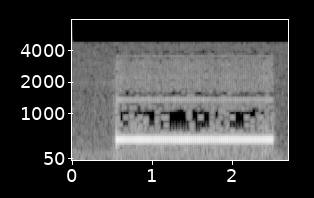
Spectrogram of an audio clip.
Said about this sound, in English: We have a ring. Calling George Bush's press line. Yeah, this line is almost always busy. I can't believe it's ringing.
